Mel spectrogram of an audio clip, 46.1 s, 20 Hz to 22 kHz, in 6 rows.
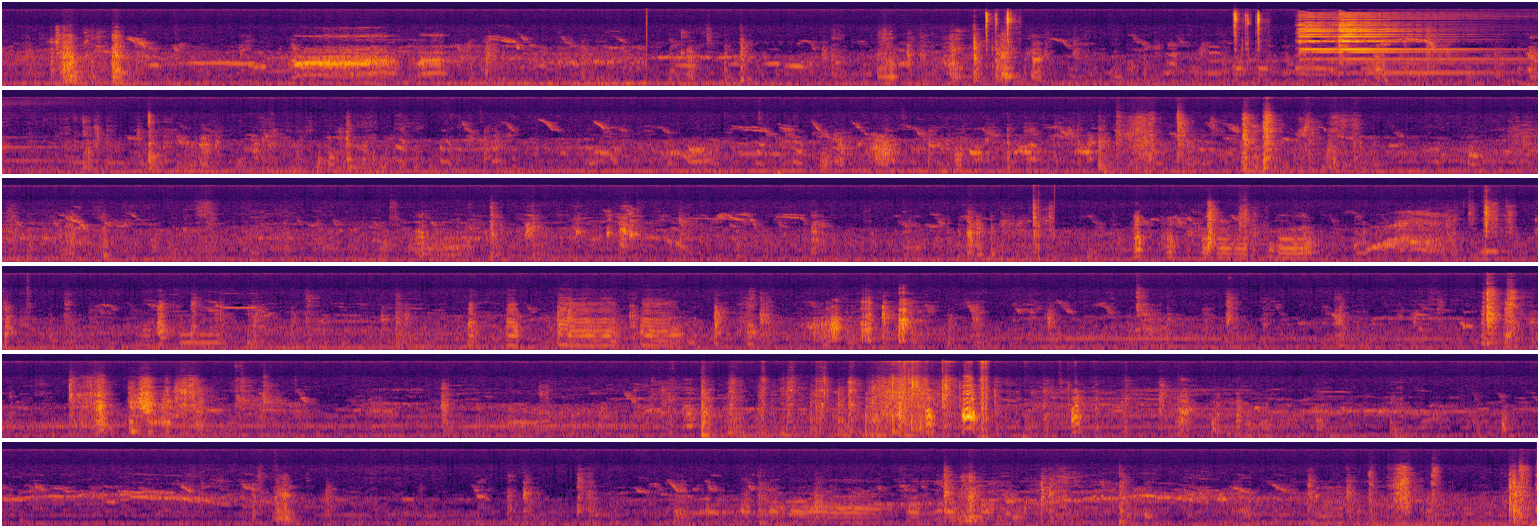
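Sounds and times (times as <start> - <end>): chickens clucking: 0.0 - 7.4, 8.8 - 46.0
sharp clicks: 4.9 - 5.2, 6.2 - 7.8.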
